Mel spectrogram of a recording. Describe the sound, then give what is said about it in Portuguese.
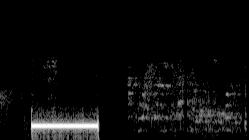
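A phone call gives one steady ringing tone lasting about a second, followed by muffled, indistinct talk. “Nessa você vai ligar de áudio e vídeo pra mim, mano.”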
